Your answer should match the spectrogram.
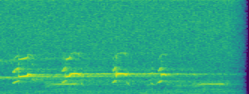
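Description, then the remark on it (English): An eagle gives a run of thin, high-pitched chittering calls, about five short bursts in quick, even succession, with nothing else around them. “much like how they tend to use hawk sounds for eagles, probably because eagle sounds aren't nearly as appealing.”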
